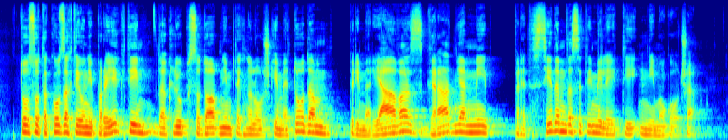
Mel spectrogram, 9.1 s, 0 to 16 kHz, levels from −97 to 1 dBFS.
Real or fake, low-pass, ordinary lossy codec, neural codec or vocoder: real; 14.4 kHz; none; none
